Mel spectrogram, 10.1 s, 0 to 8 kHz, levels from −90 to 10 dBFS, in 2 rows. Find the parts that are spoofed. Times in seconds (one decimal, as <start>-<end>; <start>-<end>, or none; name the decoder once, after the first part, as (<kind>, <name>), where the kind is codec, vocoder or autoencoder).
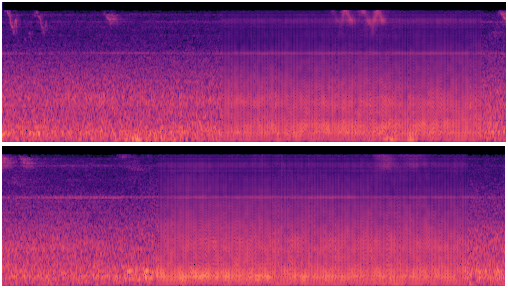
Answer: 2.2-4.8 (vocoder, Vocos); 6.6-9.7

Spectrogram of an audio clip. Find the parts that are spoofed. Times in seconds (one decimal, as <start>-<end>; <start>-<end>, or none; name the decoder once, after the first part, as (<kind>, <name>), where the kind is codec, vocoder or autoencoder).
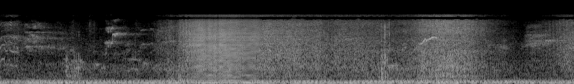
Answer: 1.9-2.6 (vocoder, Vocos)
